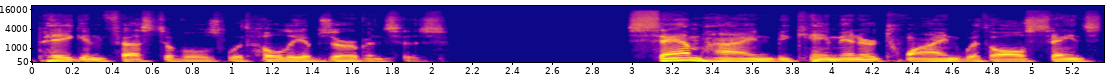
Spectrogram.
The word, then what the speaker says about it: Samhain: Over 2,000 years ago, in the misty hills of ancient Ireland, the Selts celebrated a festival called Samhine, pronounced sewing.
